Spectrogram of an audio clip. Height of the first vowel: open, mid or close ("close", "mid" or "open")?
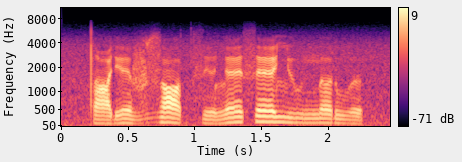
open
